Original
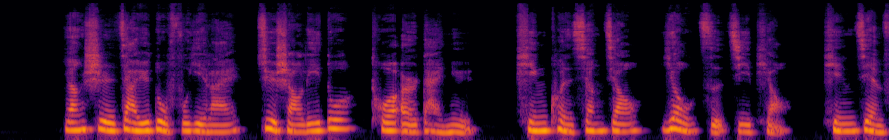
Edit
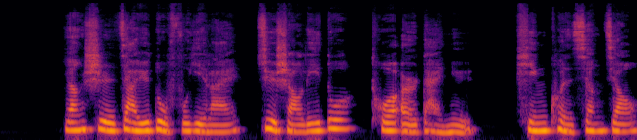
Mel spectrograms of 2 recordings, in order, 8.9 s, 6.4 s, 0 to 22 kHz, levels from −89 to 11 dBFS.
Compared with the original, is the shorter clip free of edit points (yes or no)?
yes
